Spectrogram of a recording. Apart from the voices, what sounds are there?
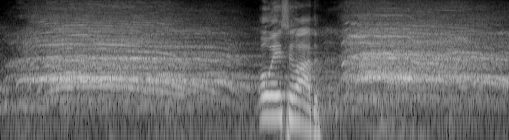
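audience cheering loudly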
